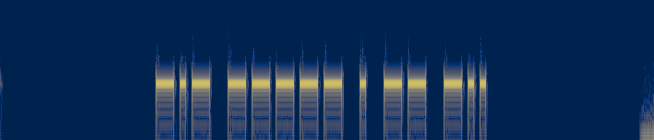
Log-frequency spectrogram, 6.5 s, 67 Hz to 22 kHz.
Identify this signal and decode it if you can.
Morse code, heard as a keyed tone, about 23 wpm, 700 Hz. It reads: K0EMD
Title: Speed Racing - USA 1x3 Call Signs 20wpm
